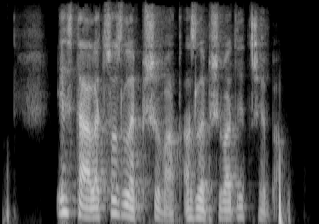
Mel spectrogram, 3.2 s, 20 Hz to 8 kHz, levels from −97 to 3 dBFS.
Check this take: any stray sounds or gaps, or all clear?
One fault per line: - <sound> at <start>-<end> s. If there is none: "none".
none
